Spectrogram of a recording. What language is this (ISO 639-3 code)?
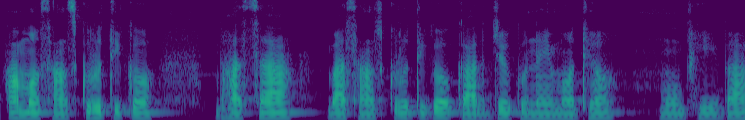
ori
